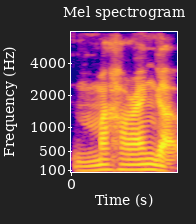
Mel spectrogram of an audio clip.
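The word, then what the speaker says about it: Mehrangarh: Angel no it's the like I said the maharena fort oh and uh yeah wish I could uh spell it correctly but yeah uh it is I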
